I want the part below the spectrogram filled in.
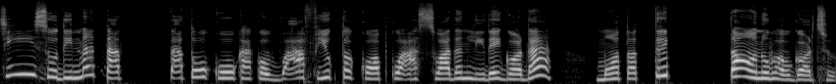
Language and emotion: Nepali, happy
